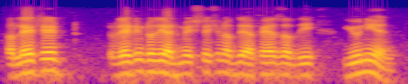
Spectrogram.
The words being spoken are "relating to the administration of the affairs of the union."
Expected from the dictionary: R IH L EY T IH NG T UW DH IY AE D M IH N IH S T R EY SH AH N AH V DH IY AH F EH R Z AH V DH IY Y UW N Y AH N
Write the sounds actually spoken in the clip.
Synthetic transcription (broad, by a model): R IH L EY T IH NG T UW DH IY AE D M IH N IH S T R EY SH AH N AH V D IY AH F EH R Z AH V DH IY Y UW N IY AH N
